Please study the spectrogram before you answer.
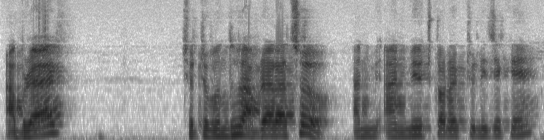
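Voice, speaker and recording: A man's voice: on the high side, fairly even intonation, moderate pace, lo-fi sound. A man teaching an online English class over a video call, patient and encouraging as he drills words aloud. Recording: roomy, distant video call audio.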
